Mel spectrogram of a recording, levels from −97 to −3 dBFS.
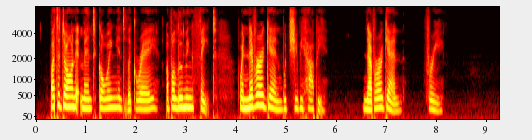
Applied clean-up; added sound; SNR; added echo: none; none; none; none.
